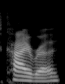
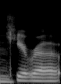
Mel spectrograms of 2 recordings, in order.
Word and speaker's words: Kyra: there together um but my sister's name is kyra to pronounce it correctly not kira or you know people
